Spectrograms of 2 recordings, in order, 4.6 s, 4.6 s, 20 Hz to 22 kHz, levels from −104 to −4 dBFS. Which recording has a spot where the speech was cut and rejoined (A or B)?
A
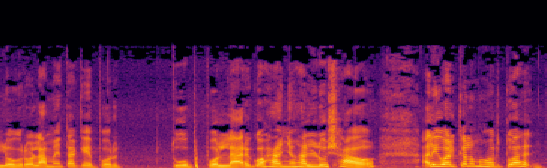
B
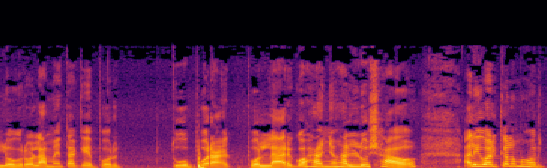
A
